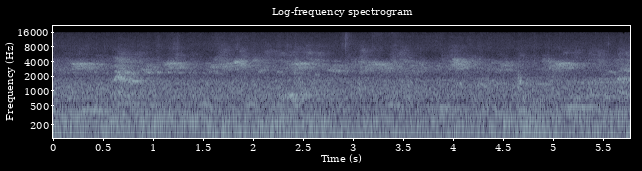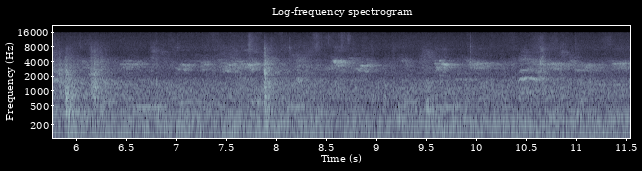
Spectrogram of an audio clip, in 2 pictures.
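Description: Birds chirping in many short, high calls over a steady outdoor hiss, with a few sharp clicks about six and eight seconds in.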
